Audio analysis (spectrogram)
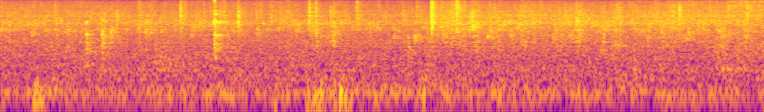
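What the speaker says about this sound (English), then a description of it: "In another pan, with a small butter warmer, I'm going to add a little bit of olive oil and gently glaze these raw fennel batons" Raw fennel batons glaze gently in olive oil in a small butter warmer, giving a steady soft sizzle like light rain with faint crackles throughout, close and even.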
